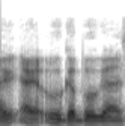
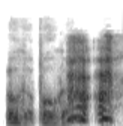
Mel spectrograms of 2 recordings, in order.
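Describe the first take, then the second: First: Caveman voice. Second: Dopey cartoon bellow. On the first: Retold or imitated. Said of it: "she calls me a". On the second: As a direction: boom it like a dim cartoon caveman. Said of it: "So I go".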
